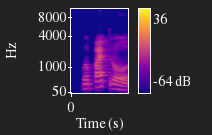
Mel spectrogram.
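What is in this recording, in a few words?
"berpatrol", Malay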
